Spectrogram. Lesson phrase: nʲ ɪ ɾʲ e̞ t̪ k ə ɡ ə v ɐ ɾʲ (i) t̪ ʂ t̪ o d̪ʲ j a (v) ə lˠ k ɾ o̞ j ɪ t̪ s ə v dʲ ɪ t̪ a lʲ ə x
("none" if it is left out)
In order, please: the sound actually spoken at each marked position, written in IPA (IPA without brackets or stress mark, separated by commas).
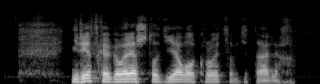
a, v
